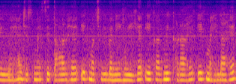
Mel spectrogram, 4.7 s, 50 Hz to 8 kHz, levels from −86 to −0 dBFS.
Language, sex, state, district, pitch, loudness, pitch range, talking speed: Hindi, female, Uttar Pradesh, Jalaun, 210 Hz, -16 LUFS, 200-225 Hz, 215 wpm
